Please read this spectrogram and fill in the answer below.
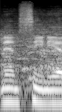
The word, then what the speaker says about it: Mancini: Sure, you know, I took high school Italian back in like 1982, 83, because my last name is Mancini, and I pronounce it Mancini. I don't pronounce it right.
